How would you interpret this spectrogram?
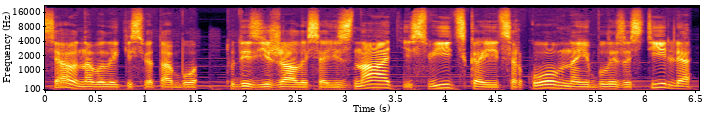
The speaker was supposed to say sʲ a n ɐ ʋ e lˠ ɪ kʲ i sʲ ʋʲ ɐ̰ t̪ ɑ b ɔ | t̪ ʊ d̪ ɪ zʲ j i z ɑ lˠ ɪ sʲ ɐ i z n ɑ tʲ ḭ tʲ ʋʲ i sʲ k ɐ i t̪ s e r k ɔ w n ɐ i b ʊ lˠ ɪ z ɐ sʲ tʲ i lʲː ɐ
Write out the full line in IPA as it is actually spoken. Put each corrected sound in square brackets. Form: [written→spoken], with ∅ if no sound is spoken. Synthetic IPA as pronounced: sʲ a n ɐ ʋ e lˠ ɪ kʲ i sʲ ʋʲ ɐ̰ t̪ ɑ b ɔ | t̪ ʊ d̪ ɪ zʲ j i [z→ʒ] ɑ lˠ ɪ sʲ ɐ i z n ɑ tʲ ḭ [tʲ→sʲ] ʋʲ i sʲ k ɐ i t̪ s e r k ɔ w n ɐ i b ʊ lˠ ɪ z ɐ sʲ tʲ i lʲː ɐ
